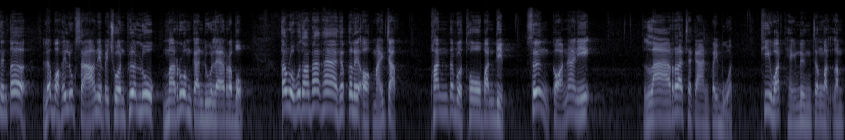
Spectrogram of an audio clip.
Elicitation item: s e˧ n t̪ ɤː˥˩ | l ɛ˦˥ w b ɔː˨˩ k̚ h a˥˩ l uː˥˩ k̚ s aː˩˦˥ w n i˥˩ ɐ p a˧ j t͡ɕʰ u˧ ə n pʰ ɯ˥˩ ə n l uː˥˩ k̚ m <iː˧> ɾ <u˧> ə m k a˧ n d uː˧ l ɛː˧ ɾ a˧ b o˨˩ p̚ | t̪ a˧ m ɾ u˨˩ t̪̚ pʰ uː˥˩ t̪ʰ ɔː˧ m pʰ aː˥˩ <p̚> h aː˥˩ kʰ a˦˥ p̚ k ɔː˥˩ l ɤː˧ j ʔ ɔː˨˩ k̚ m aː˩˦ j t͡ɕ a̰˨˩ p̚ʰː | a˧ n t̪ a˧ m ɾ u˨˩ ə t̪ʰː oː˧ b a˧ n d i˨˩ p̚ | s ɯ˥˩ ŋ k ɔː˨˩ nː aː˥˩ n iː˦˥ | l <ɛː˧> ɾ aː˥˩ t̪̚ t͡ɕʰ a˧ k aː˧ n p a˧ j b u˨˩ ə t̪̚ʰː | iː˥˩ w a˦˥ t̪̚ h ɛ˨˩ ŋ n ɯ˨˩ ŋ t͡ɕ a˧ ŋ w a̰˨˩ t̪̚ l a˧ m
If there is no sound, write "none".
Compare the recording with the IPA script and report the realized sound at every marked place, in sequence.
aː˧, u˥˩, k̚, aː˧

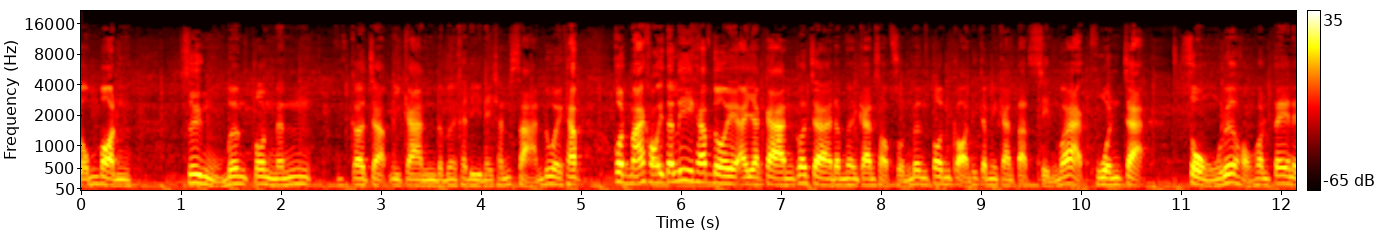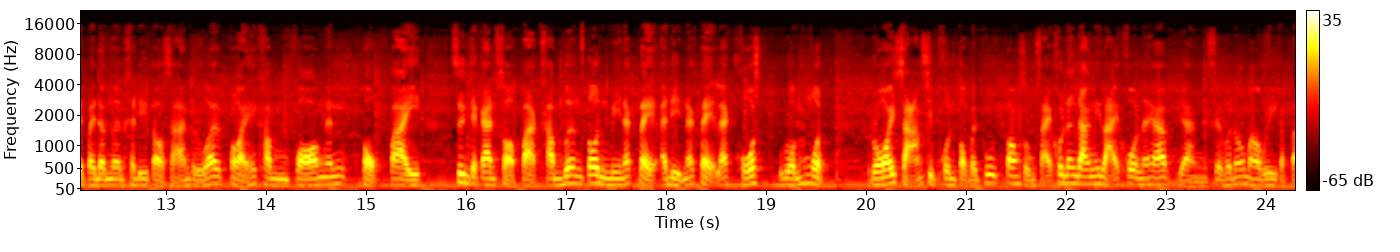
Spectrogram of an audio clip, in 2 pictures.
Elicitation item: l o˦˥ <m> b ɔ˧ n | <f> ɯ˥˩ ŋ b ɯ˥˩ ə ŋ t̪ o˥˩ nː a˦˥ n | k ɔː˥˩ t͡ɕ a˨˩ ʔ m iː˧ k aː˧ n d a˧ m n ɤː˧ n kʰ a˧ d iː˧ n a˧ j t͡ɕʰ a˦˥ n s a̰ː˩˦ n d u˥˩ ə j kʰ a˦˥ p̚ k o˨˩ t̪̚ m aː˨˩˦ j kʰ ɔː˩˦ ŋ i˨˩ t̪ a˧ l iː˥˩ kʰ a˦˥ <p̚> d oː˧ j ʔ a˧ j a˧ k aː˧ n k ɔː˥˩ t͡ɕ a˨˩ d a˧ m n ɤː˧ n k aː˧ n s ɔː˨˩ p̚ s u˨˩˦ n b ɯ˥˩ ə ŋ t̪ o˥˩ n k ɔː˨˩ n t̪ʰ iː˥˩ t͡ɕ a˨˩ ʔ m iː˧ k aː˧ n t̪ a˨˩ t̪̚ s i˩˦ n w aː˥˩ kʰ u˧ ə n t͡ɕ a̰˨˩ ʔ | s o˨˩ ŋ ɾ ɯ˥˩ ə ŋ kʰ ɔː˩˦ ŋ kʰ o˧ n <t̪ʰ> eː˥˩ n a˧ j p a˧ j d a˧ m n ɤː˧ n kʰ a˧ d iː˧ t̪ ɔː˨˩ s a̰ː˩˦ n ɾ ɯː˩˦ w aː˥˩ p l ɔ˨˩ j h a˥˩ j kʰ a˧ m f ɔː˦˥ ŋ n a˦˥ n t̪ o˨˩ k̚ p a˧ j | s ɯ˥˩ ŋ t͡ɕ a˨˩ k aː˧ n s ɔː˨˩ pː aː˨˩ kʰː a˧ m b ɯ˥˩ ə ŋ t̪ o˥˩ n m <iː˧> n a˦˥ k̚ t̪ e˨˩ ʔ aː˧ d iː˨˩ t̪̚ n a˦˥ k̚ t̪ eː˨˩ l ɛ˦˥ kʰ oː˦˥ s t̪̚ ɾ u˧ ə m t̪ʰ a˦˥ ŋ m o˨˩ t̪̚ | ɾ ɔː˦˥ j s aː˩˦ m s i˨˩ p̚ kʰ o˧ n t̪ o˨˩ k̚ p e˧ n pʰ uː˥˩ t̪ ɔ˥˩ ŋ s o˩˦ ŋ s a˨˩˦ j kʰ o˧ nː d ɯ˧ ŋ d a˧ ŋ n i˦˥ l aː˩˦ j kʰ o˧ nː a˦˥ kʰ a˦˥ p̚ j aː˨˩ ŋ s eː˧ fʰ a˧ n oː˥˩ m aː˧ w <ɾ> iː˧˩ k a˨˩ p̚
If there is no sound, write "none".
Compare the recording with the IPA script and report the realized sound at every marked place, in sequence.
m, s, p̚, t̪, iː˧, ɾ

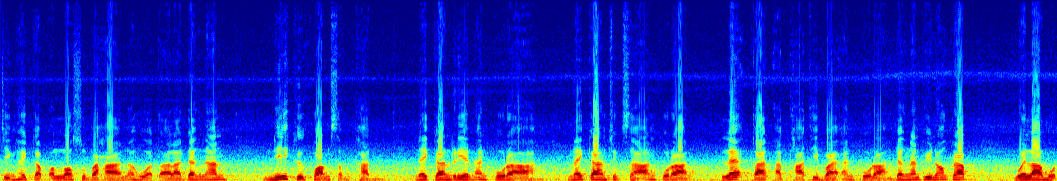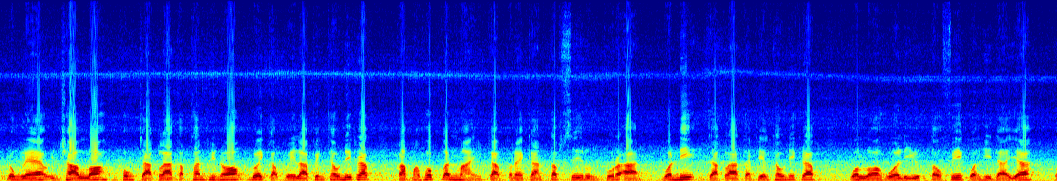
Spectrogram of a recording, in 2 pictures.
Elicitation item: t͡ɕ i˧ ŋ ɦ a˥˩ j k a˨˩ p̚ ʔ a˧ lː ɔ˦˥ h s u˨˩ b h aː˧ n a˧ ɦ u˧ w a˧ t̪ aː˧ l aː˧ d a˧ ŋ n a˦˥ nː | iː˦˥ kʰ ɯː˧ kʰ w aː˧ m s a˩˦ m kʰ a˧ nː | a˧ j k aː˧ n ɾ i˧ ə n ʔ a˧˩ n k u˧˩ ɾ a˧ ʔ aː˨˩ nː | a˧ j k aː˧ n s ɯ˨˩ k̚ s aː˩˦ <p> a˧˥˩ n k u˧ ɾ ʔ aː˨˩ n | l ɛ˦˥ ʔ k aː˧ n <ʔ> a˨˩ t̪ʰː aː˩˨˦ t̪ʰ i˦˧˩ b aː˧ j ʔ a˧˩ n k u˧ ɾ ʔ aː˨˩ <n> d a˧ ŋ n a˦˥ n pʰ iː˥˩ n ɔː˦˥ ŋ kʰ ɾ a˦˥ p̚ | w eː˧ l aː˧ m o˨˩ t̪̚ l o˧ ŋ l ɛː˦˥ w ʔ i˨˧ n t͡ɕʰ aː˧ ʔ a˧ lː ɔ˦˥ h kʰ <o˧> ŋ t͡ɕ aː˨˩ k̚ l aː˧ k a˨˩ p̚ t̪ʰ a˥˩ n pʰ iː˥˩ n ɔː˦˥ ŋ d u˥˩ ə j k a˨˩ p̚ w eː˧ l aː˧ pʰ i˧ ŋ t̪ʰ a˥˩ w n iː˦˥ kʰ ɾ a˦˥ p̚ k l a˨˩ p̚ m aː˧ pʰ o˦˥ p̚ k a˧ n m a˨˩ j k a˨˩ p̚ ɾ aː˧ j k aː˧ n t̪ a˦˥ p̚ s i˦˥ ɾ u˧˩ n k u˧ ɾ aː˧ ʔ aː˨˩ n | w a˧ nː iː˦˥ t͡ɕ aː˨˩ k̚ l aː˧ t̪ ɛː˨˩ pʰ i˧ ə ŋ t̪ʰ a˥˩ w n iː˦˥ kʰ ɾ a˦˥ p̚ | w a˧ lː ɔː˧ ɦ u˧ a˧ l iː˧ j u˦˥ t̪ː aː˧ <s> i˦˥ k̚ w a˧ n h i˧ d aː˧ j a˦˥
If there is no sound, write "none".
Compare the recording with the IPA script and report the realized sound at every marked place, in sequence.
ʔ, ʔ, n, o˧, f

